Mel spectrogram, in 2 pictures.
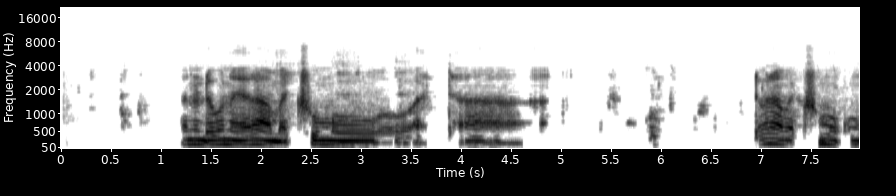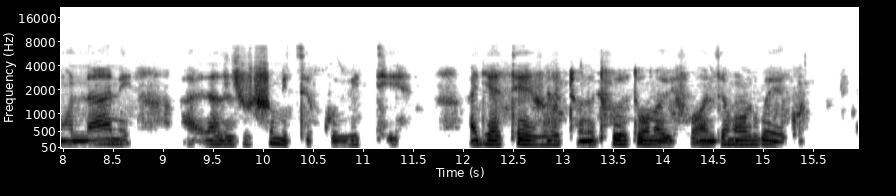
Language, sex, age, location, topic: Kinyarwanda, male, 25-35, Nyagatare, government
